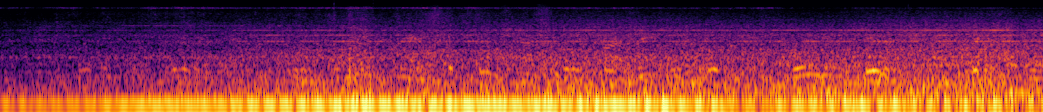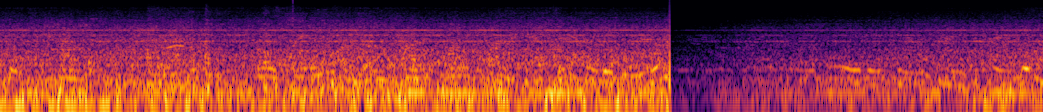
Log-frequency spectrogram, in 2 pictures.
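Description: A heavy Union Pacific freight sand train rumbles past close by with a loud, continuous roar and clatter of cars, ending abruptly near the end.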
